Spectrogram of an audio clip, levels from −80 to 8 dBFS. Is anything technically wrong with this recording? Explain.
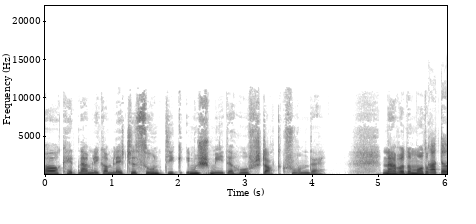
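Yes. From 0.0 to 5.75 s the speech sounds low and dragged, about 5.5 semitones down at 0.73 times normal speed. This is a wrong sample rate, consistent with 44.1 kHz audio played at 32 kHz without conversion.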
